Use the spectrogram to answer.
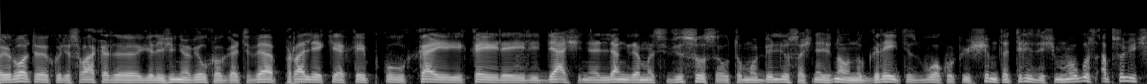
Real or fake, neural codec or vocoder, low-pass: real; none; 5.4 kHz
